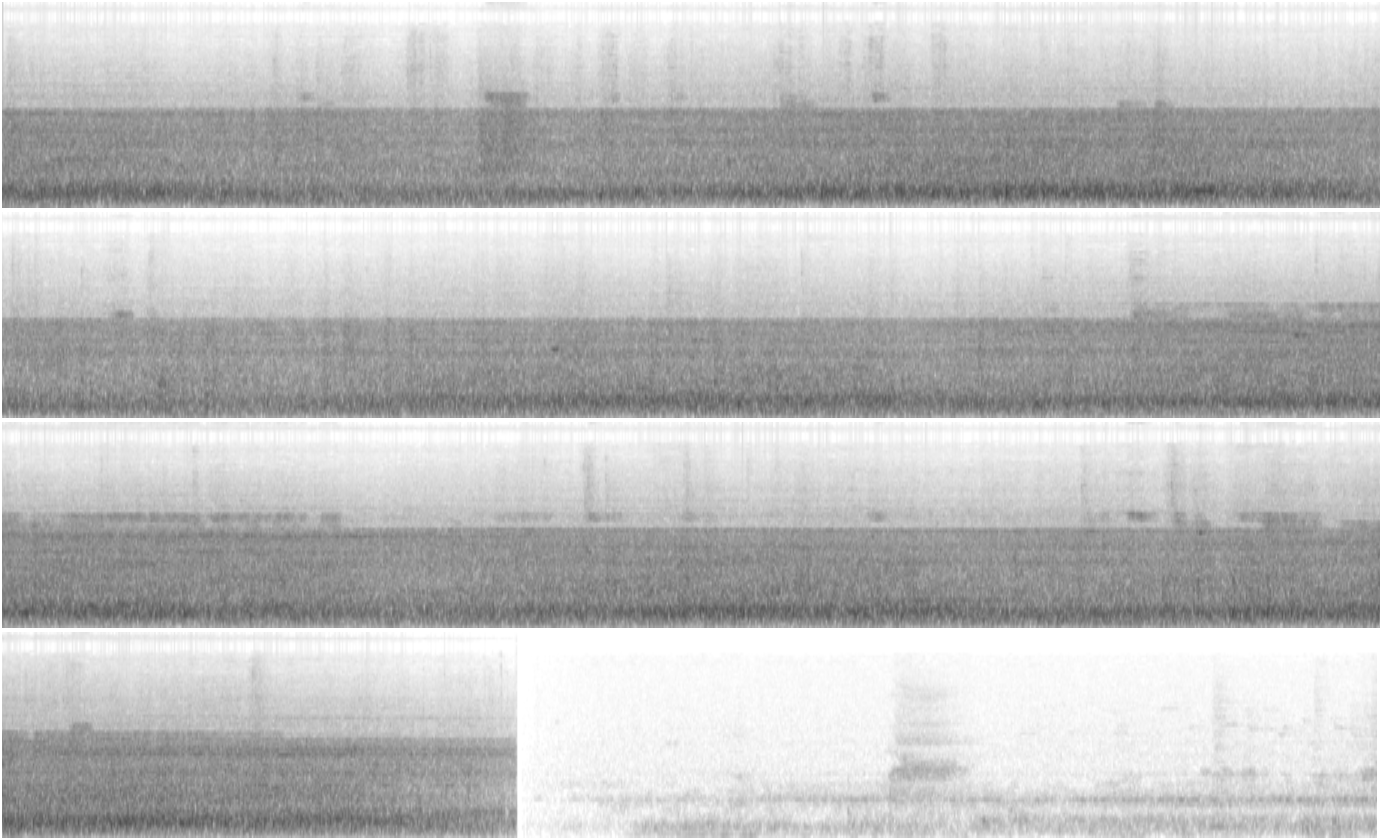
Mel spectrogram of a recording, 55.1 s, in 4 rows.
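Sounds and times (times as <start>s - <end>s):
freight train wheels rumbling: 0.0s - 46.5s
faint high-pitched squeal: 4.8s - 5.4s, 25.0s - 31.3s, 38.3s - 44.0s.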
